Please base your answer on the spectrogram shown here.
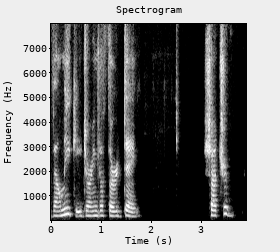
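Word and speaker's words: Shatrughna: After passing 2 nights on the way, Shatruguna reached the ashram of Valmiki during the 3rd day. Shatrugna, oh gosh, I've been saying it wrong, reached the ashram of Valmiki during the 3rd day. Shatrugna explained to Valmiki how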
